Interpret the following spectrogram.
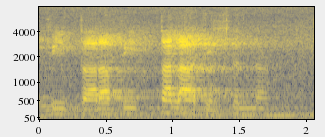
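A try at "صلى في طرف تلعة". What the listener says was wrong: صلی، چھوڑ رہے ہیں لفظ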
